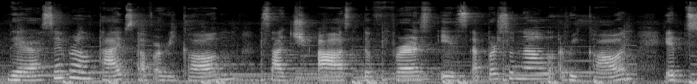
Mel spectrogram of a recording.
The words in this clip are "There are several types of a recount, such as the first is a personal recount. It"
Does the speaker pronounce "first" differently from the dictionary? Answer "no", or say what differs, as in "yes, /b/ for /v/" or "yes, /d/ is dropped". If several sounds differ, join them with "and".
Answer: no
